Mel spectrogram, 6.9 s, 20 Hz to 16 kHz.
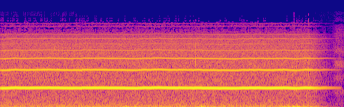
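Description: A male Aedes aegypti mosquito's wings buzz at about 600 hertz, 600 beats a second, in one steady, high-pitched whine with a rich harmonic edge. It holds unbroken for about six seconds before fading out, with no voices.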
